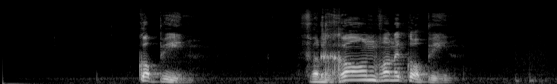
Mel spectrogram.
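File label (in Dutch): hoofdpijn, Limburgse gesproken woordenboeken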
